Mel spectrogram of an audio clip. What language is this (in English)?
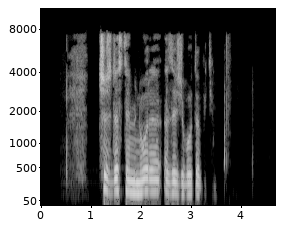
Kurdish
